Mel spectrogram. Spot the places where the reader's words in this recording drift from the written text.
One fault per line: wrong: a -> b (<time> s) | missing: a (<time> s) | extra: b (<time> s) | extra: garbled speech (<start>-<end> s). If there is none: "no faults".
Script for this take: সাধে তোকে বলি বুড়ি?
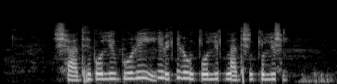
missing: তোকে (0.9 s)
extra: garbled speech (1.6-2.8 s)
